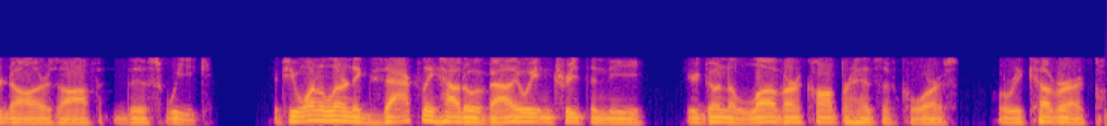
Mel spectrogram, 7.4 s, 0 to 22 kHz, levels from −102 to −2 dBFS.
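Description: From start to finish the speech carries the sound of a Bluetooth CVSD headset codec. Nothing above about 3.8 kHz survives, so the voice is boxed into a narrow telephone band. The codec sends one bit per sample, stepping up or down, at a rate that fits 64 kbps. The step cannot always keep pace with fast, loud changes. The damage is plainly audible. S sounds turn scratchy, and a granular hiss sits beneath the speech.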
